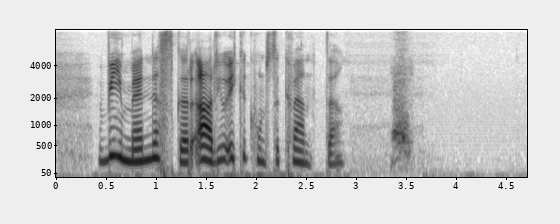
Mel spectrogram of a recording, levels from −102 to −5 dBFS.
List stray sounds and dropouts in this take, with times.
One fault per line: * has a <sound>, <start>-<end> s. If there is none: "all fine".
* has a bark, 3.3-3.6 s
